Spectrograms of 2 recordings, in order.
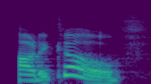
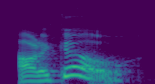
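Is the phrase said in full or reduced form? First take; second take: reduced; reduced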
